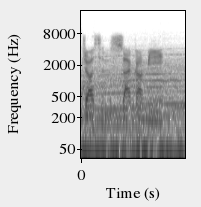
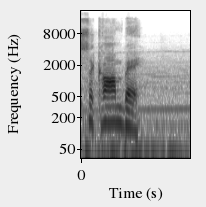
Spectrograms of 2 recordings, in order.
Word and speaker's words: Secombe: He said Justin Secombe. His name is Sakambe.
